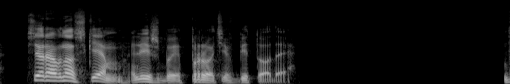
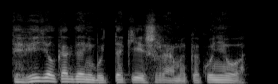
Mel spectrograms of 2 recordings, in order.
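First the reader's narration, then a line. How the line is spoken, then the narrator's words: Whisper. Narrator (Russian): прошептал один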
